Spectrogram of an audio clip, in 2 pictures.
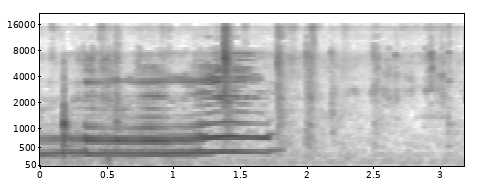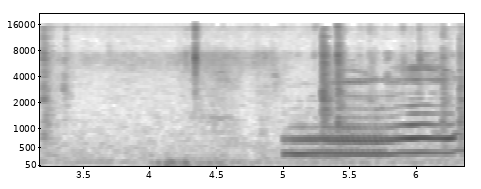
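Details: Cats meowing near midnight on Christmas Eve 2017 in Jaromin while being given Christmas wafer: two long, level, nasal meows, the first rising at its end, separated by a quiet gap with faint movement.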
